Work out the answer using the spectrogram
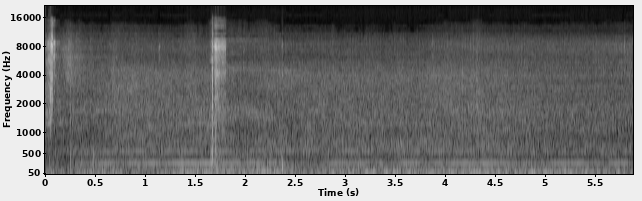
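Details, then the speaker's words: Toyota pickup with newly installed Long Range America 125 L tank, pump jumped at relay (+B to FP) with key on, engine off, checking for leaks: steady quiet electric hum, no surging or grinding; pump normal. "pump's running. It's pretty quiet."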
